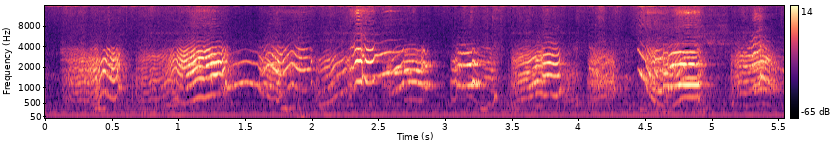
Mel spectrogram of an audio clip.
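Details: Three-day-old English Bulldog puppies in a litter squeal and whine in thin, wavering, overlapping cries over a steady low hum while seeking their mother's affection.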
